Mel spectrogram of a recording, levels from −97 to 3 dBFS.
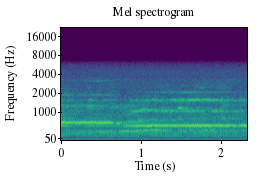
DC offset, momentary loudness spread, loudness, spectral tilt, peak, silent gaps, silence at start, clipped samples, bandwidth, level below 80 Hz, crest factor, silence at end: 0.3%; 3 LU; -25 LUFS; -4 dB/octave; -14 dBFS; none; 0 s; under 0.1%; 6 kHz; -62 dBFS; 10 dB; 0 s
